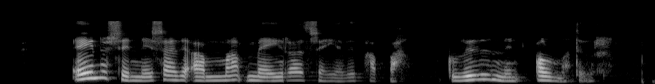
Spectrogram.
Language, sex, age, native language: Icelandic, female, 40-49, Icelandic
